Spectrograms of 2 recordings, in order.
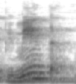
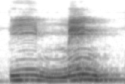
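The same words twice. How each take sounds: First: Said in the usual way. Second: Pimenta slowly broken into pi, MEN, ta; stress on MEN. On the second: Shown as a demonstration. Teacher asking pupils for attention, pimenta split slowly with stress on MEN. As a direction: lean on the MEN of pimenta, syllables apart. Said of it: "o men sai com mais força".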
